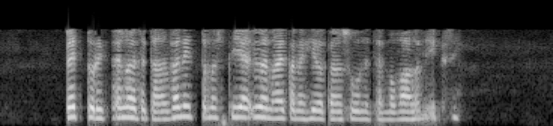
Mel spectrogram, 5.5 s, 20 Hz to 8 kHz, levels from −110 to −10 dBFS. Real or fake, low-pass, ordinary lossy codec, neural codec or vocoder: fake; 7.2 kHz; AAC, 16 kbps; codec, 32 kHz, 1.9 kbps, SNAC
